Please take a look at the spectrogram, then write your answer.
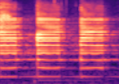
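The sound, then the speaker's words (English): A timer alarm beeps in a steady repeating pattern, about three loud electronic pulses with short gaps between them, with no one talking. “That's the timer.”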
